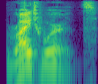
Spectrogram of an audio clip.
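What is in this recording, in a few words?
"rightwards", British English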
